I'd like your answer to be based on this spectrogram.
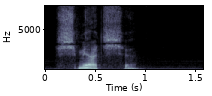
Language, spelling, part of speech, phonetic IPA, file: Polish, śmiać się, verb, [ˈɕmʲjät͡ɕ‿ɕɛ], Pl-śmiać się.ogg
